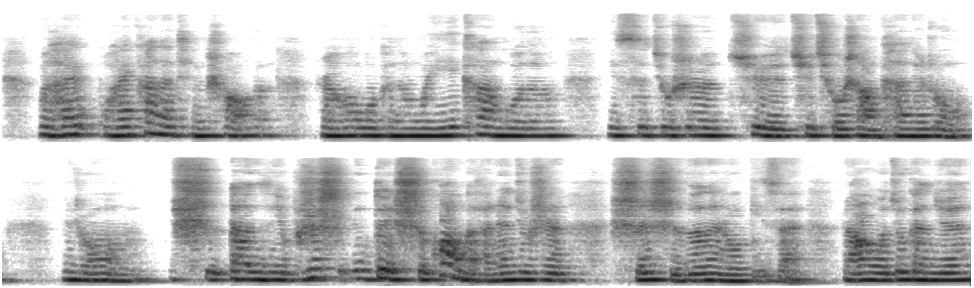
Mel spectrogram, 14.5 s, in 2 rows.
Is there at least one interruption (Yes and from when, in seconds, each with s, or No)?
No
